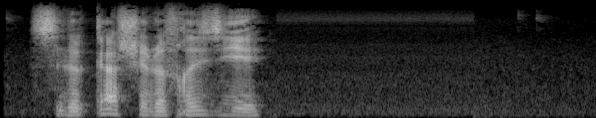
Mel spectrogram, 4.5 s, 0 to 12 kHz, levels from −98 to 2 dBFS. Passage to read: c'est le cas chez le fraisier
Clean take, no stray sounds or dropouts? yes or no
yes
